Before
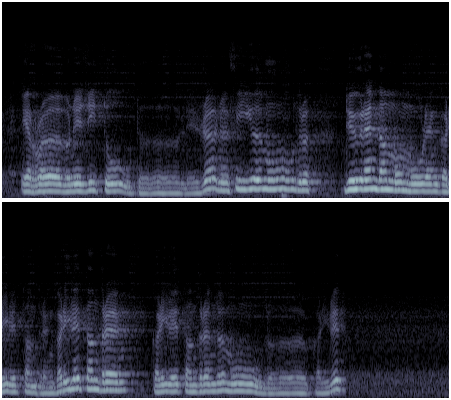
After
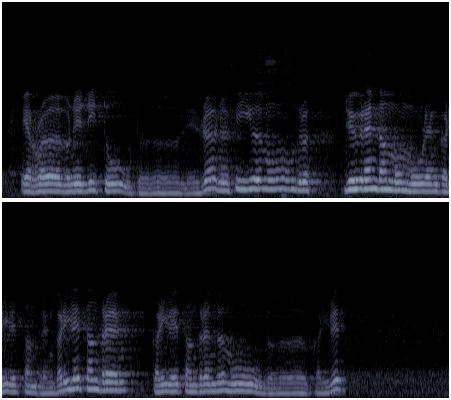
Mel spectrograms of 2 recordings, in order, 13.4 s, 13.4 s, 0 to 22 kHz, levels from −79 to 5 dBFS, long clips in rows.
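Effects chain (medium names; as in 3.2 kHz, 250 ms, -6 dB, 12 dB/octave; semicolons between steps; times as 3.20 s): 3.85–4.34 s: tone controls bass -4 dB, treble +12 dB; trim -8.5 dB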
